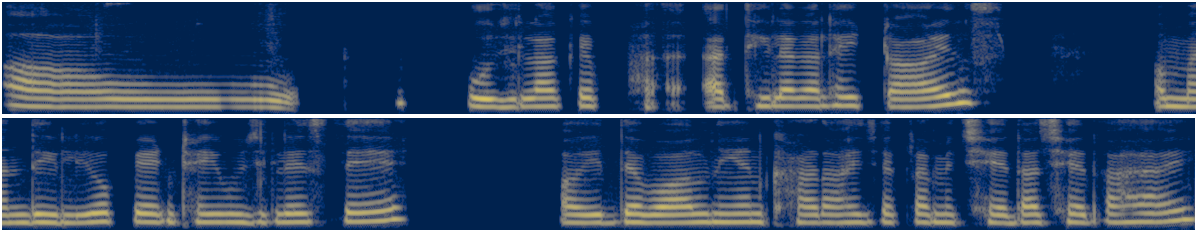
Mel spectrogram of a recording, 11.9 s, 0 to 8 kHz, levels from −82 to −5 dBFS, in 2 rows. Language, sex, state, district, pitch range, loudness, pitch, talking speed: Magahi, female, Bihar, Gaya, 210-225 Hz, -29 LUFS, 220 Hz, 110 wpm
